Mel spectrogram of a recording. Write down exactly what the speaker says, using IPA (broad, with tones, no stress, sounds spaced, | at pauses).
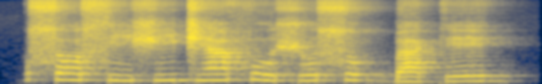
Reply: s ɔ˧ s i˨ ʃ i˨˦ d͡ʒ ã˦ f o˦˨ ʃ o˨˦ s o˦˨ ɡ͡b a˨ k e˨˦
